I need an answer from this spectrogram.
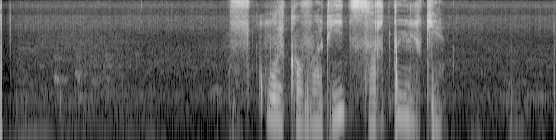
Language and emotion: Russian, angry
